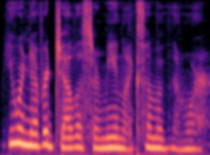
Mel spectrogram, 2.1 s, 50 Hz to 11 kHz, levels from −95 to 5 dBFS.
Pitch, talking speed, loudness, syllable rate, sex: 220 Hz, 315 wpm, -16 LUFS, 7.7 syllables/s, female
